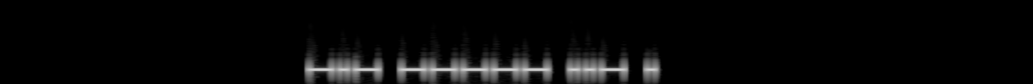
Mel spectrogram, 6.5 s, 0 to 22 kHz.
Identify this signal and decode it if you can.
Morse code, heard as a keyed tone, about 25 wpm, 700 Hz. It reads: K0UE
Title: USA Call Signs - 4 Characters - 25wpm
